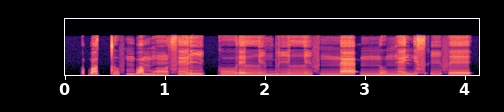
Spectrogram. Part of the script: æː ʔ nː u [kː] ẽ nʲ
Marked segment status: incorrect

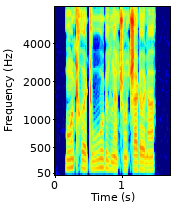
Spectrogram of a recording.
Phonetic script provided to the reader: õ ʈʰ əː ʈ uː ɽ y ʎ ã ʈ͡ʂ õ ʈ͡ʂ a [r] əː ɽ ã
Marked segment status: incorrect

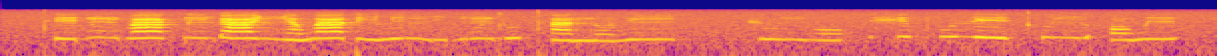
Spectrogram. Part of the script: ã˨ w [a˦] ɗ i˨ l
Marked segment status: incorrect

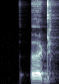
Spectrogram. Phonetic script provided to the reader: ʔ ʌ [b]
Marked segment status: incorrect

